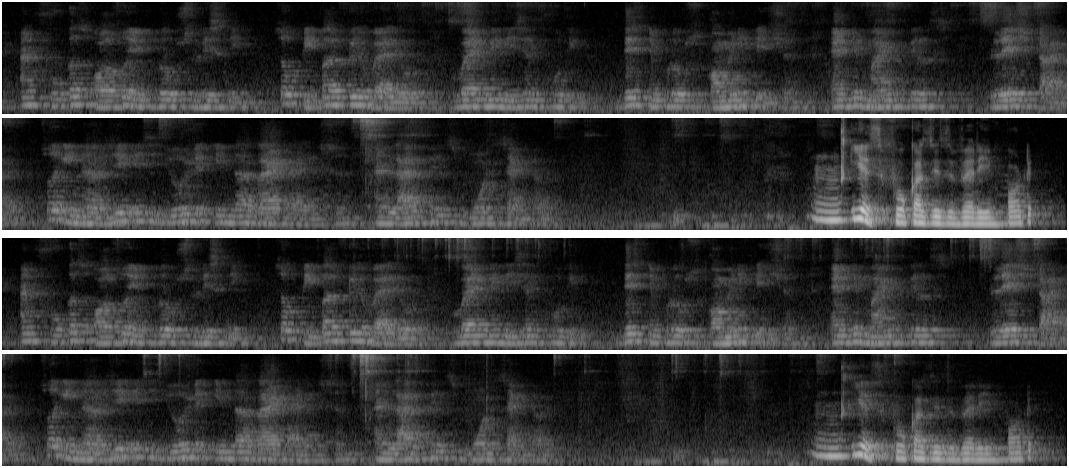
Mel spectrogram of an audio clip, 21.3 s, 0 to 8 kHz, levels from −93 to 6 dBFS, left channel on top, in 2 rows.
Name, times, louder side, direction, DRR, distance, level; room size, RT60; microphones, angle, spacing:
voice 1, 0.2-2.4 2.7-5.8 6.1-9.4 9.8-16.1, equal, ahead, -7 dB, 4.0 m, -47 dB
sound 1, 2.5-20.2, right 5 dB, 70° right, 2.4 m, -59 dB
voice 2, 18.7-21.0, left 6 dB, 80° left, 16 dB, 0.3 m, -31 dB
19.0 x 7.5 x 2.9 m, 1.1 s
head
